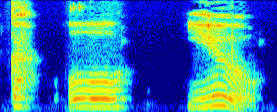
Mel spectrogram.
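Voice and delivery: g, l, u as separate sounds; teacher's slow sound-by-sound "g, l, u". Shown as a demonstration. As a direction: break glue into "g", "l", "u" with gaps. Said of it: "Do you hear the long U?".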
